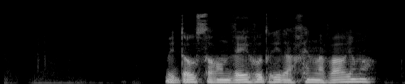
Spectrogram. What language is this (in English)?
Breton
